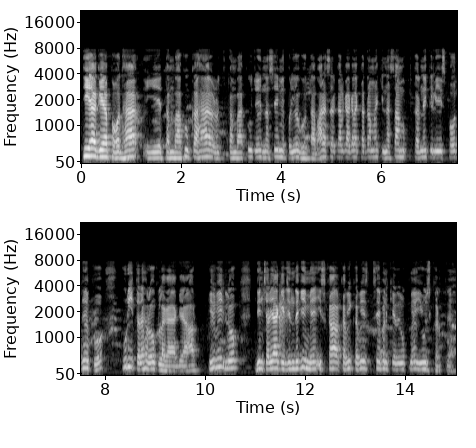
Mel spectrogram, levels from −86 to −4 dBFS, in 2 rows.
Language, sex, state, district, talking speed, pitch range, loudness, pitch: Hindi, male, Bihar, Samastipur, 210 wpm, 150-180 Hz, -22 LUFS, 170 Hz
